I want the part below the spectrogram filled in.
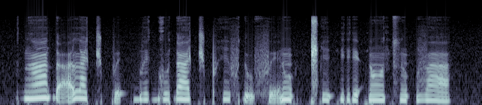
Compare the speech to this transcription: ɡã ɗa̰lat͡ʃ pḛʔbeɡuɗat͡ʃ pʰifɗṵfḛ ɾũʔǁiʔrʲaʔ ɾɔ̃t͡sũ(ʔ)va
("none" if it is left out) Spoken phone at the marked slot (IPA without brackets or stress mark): ʔ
